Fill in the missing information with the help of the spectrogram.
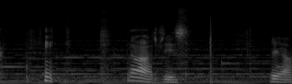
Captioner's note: chuckles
